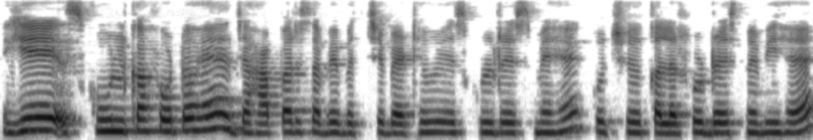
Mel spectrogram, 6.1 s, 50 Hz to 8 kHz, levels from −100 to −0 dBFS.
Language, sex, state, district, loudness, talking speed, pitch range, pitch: Hindi, female, Maharashtra, Nagpur, -16 LUFS, 205 wpm, 215-245 Hz, 220 Hz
